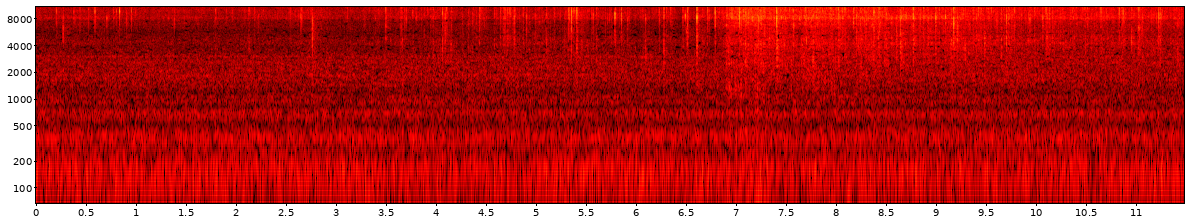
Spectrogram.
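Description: Potato pancake frying in oil in a nonstick pan: a steady sizzle with scattered crackles. About seven seconds in, as the pancake is flipped onto its uncooked side, the sizzle grows louder and brighter.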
